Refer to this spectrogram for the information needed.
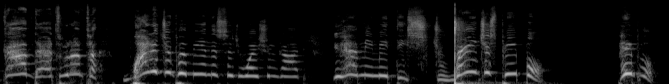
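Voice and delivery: high, loud complaint to God, slowing on strangest; shouting at God. Retold or imitated. Missy complaining to God in the deli, loud exasperated shout. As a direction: throw it up at heaven, fed up. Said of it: "And I'm like".

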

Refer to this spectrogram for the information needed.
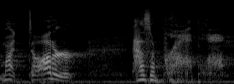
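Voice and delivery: hushed, voiceless aside; mock whisper. Dad confiding about his stone-faced daughter, whispered. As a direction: whisper it like a worried secret. Dad's joking inner thought.

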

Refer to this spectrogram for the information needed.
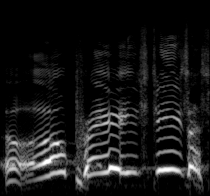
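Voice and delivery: high, drawn-out, awkward loud attempt. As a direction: try hard to praise at volume.

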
